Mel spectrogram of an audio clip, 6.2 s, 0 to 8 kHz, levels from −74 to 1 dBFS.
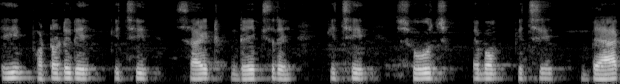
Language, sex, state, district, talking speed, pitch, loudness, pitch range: Odia, male, Odisha, Malkangiri, 125 wpm, 135 Hz, -22 LUFS, 135-140 Hz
